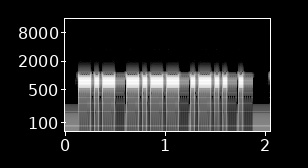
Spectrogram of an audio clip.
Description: Morse code, heard as a keyed tone, about 30 wpm, 750 Hz. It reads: KYLE
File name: Morse / 30WPM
